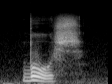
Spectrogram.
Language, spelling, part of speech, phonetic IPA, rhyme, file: Hungarian, bús, adjective, [ˈbuːʃ], -uːʃ, Hu-bús.ogg
- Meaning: sad, sorrowful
